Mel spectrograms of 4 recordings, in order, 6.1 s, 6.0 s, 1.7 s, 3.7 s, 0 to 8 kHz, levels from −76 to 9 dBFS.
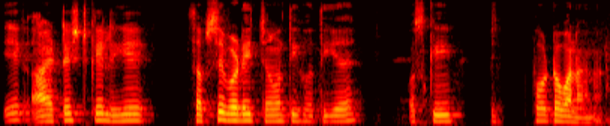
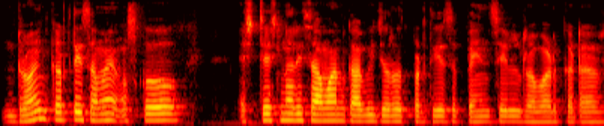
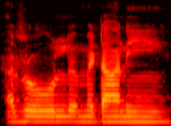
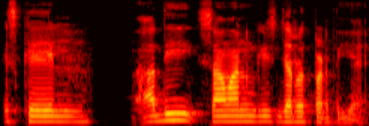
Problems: none marked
